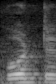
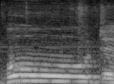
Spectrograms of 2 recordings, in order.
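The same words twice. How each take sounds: First: Boot with the oo cut short; short-vowelled boot; short U, wrong take. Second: Boot with the vowel stretched out; slow, long-vowelled boot. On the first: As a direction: clip the vowel in boot to rhyme with put. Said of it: "short sound of U". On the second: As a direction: hold the oo in boot. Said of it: "long sound". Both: Shown as a demonstration.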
